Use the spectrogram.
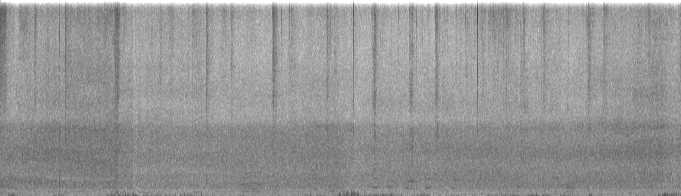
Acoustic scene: street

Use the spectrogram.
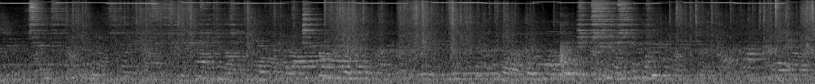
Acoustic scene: cafe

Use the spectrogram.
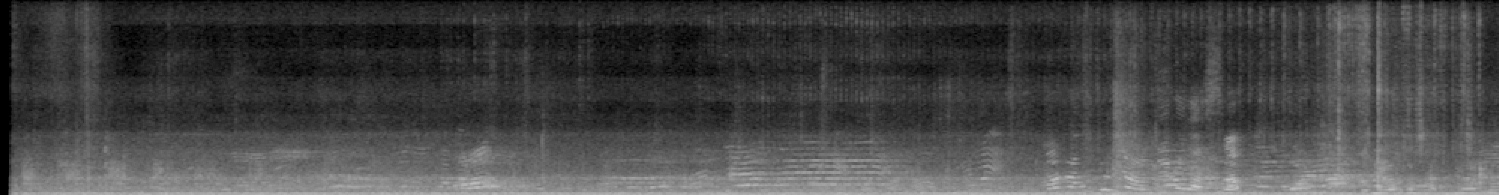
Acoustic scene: residential area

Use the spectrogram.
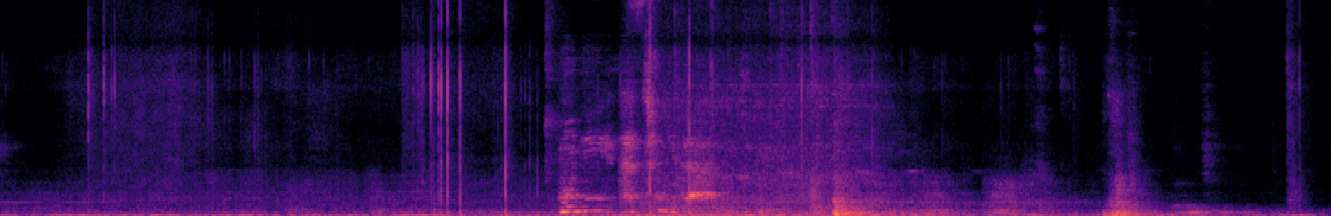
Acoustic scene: elevator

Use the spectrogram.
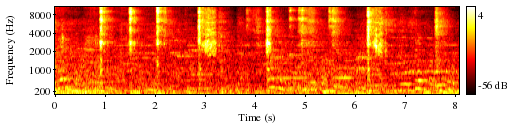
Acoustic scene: restaurant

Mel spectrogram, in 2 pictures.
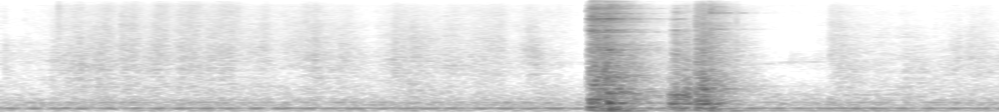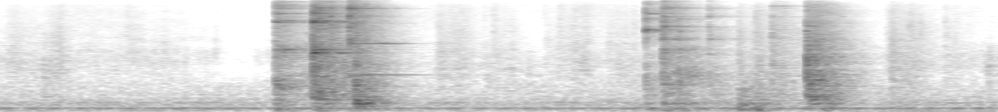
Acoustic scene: kitchen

